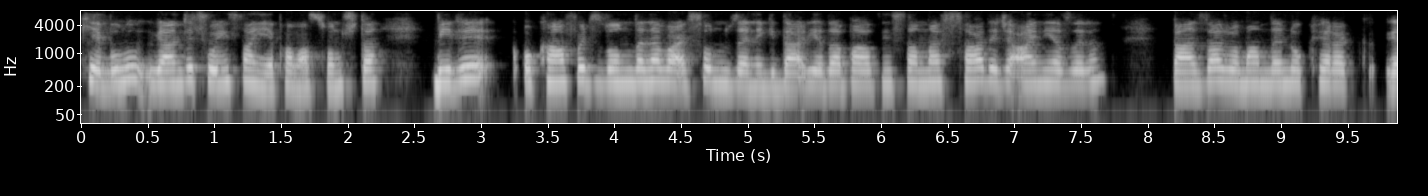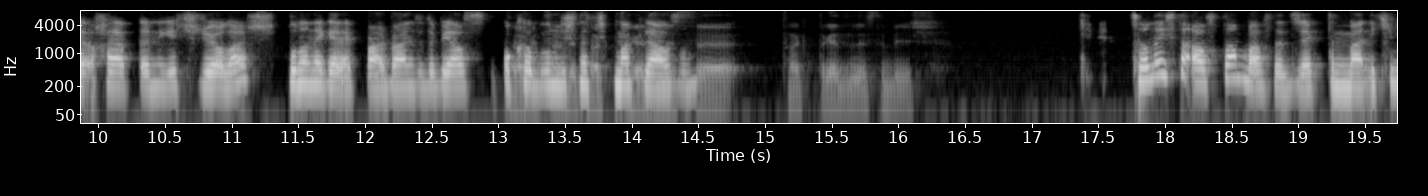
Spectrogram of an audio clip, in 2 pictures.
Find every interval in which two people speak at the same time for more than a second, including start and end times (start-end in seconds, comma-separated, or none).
13.1-14.5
